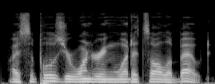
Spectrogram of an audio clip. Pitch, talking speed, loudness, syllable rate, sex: 115 Hz, 225 wpm, -15 LUFS, 7.5 syllables/s, male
